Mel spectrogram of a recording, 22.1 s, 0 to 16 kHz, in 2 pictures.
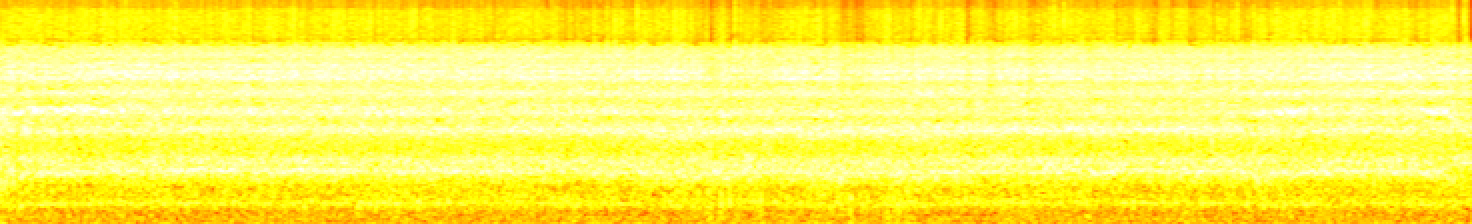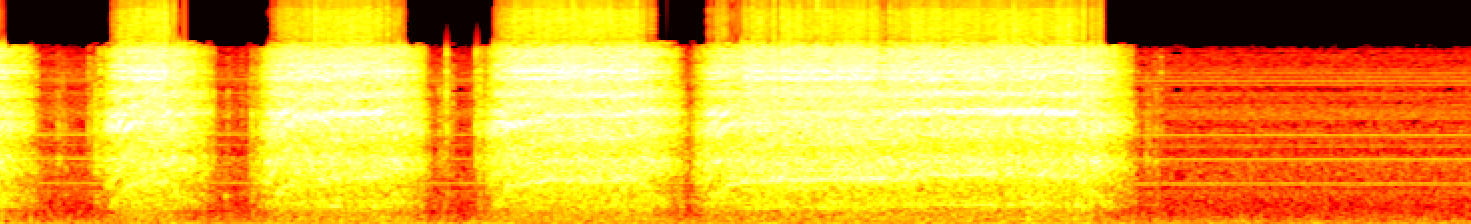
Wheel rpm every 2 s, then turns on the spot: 220, 230, 220, 220, 230, 140, 90, 100, 150, 160, 0.
none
